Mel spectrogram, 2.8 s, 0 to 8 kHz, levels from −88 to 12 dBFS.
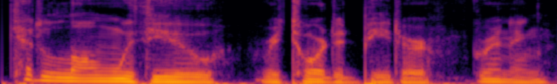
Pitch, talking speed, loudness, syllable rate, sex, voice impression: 95 Hz, 150 wpm, -16 LUFS, 5.1 syllables/s, male, very masculine, very adult-like, middle-aged, very thick, tensed, very soft, slightly muffled, fluent, slightly raspy, very cool, very intellectual, sincere, calm, very mature, friendly, reassuring, very wild, slightly sweet, lively, kind, slightly modest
